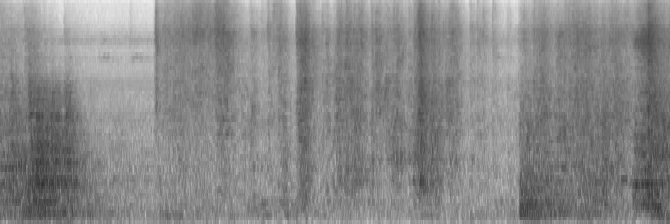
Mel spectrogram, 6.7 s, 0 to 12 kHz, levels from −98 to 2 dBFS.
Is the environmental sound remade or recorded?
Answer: remade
